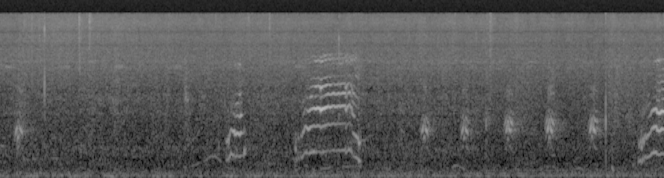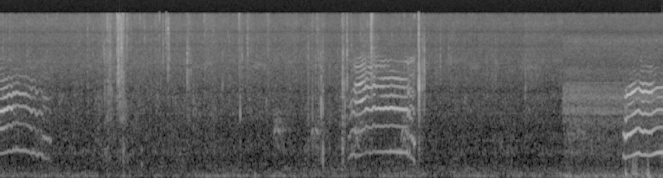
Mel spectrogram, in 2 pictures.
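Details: Three arched meows spaced about five seconds apart from Nyahha, a tabby community cat, after a spell of seeking affection, with soft chirps between them and rustling and handling noise throughout.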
